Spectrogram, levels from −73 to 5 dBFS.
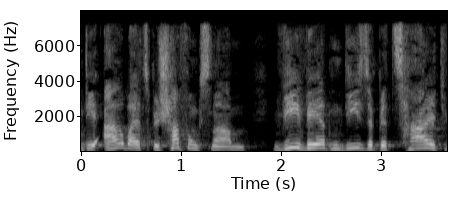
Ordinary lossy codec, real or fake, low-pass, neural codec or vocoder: MP3, 64 kbps; real; 7.2 kHz; none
